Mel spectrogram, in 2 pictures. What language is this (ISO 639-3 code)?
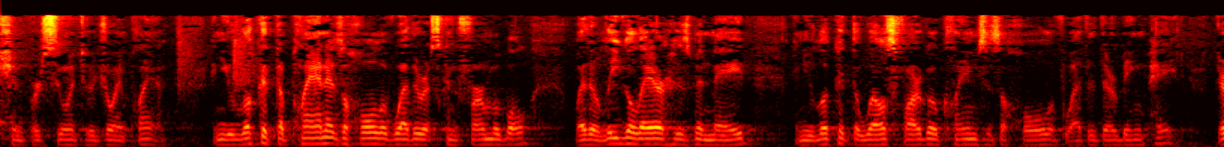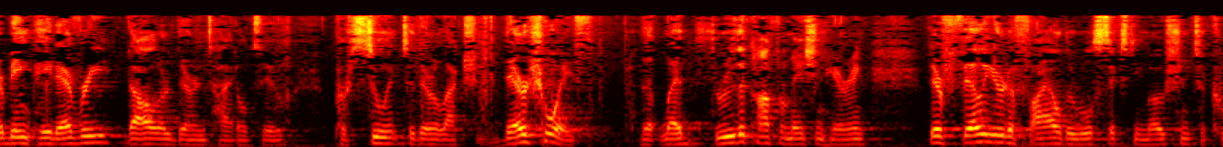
eng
